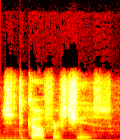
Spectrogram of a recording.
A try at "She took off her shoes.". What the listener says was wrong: Great. Nice skip on took. Yeah, took off.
